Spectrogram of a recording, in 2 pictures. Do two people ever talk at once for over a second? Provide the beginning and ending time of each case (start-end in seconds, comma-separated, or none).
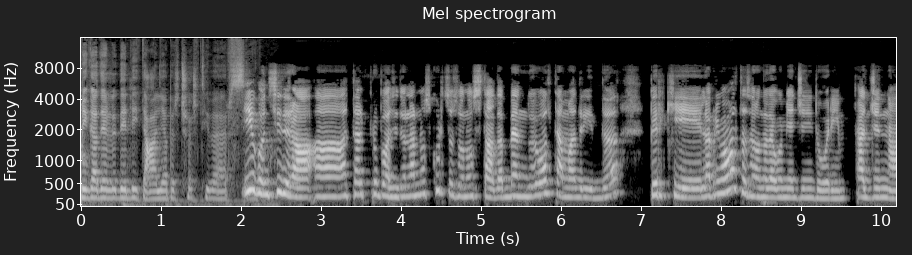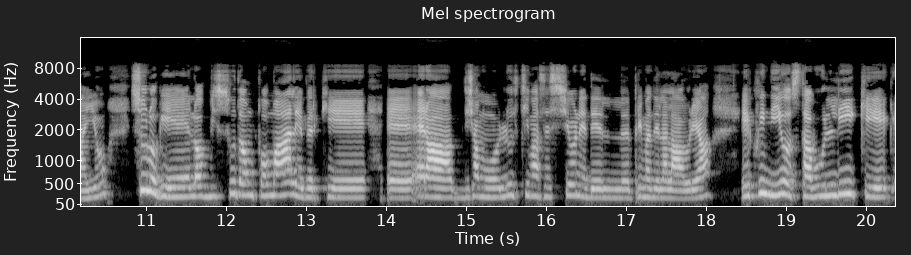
none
